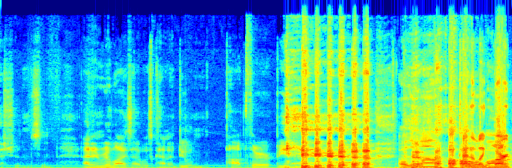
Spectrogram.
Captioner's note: laughter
